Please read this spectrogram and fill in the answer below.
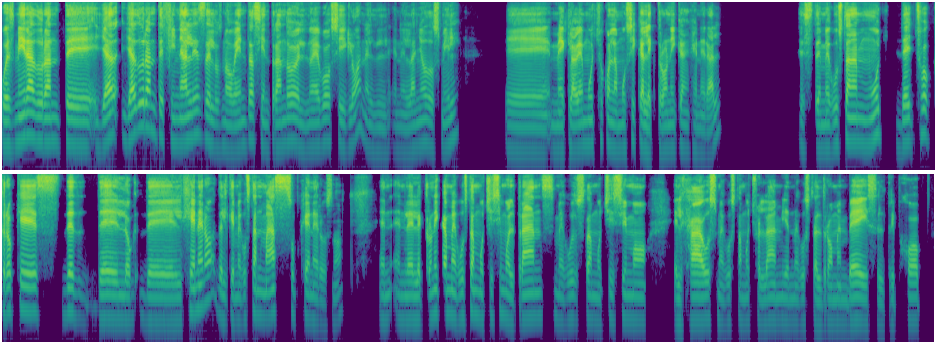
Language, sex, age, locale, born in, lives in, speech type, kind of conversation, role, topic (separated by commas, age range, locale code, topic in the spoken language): Spanish, male, 50-54, es-MX, Mexico, Mexico, conversation, podcast, guest, ¿Cómo describirías tu identidad musical hoy en día?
